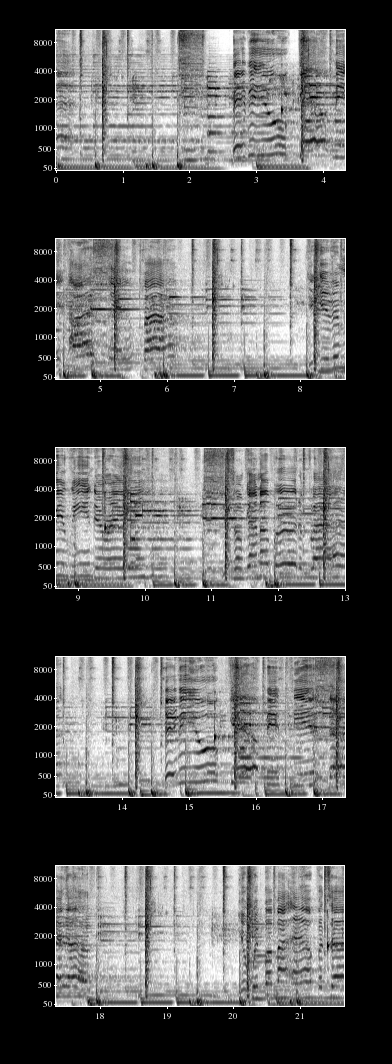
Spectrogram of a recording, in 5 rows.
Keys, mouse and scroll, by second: 0.5 scroll down 1, 3.2 click, 4.5 Return, 5.7 click, 6.2-7.0 typing, 9.2-10.6 typing, 12.6 click, 15.9 click, 18.7 p, 19.6-20.9 drag, 20.9 ctrl+z.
